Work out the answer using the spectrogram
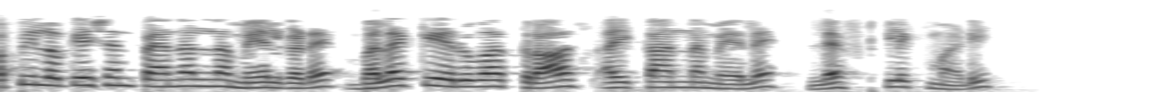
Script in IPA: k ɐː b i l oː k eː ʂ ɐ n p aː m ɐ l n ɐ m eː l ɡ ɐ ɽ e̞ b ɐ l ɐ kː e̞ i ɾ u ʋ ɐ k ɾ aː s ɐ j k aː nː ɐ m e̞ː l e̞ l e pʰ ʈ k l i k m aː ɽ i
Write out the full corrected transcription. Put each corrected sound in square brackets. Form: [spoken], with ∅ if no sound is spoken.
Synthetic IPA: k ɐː [p] i l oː k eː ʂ ɐ n p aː [n] ɐ l n ɐ m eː l ɡ ɐ ɽ e̞ b ɐ l ɐ kː e̞ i ɾ u ʋ ɐ k ɾ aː s ɐ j k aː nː ɐ m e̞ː l e̞ l e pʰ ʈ k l i k m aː ɽ i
